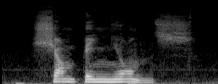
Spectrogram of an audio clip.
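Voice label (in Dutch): "champignons", Dutch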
